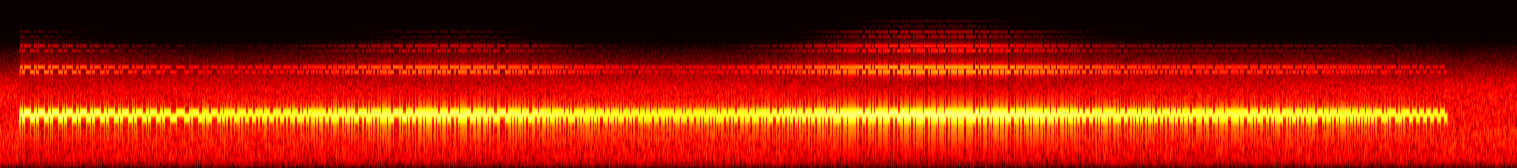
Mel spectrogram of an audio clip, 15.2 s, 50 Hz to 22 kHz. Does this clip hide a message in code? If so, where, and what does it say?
Yes: NAVTEX (SITOR-B), 100 baud, 170 Hz shift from 0.2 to 14.5 s, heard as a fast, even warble, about 1360 Hz centre, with fading. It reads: ZCZC CB78 FORECAST: WIND W 8 TO 9. SEA VERY ROUGH. VIS MODERATE. NNNN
